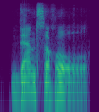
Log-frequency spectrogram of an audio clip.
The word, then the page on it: dancehall: British English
